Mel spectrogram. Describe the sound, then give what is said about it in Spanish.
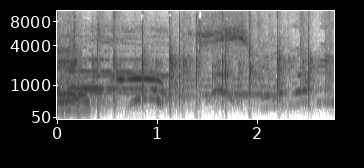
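Audience applause welcoming Leopi, a dating coach and bestselling author: a burst of scattered, irregular hand claps mixed with voices calling out and cheering, fairly loud and steady for a few seconds. “Un aplauso para Leopi.”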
